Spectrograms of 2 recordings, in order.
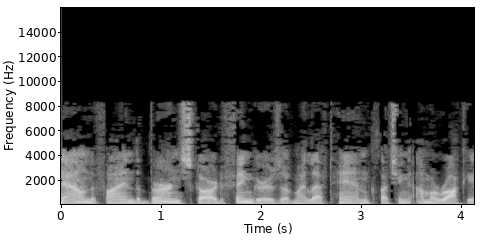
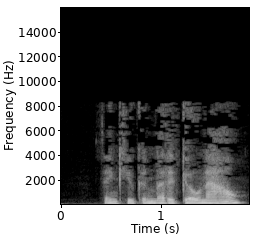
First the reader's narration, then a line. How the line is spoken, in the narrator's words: Butters asked quietly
